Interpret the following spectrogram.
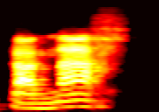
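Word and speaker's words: Tanakh: dele então é esse esse nome Tainá ele pronunciam assim ele é composto é uma abreviação de Torá nevim e quieto vinho e o que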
